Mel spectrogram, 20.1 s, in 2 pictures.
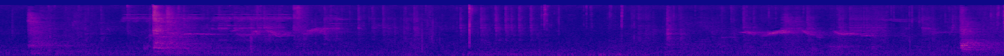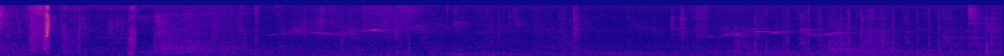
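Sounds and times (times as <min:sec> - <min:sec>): faint outdoor background: 0:00.0 - 0:20.0
small birds chirping: 0:01.0 - 0:05.1, 0:06.4 - 0:10.3, 0:12.6 - 0:20.0.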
